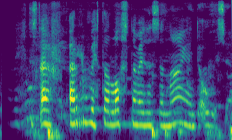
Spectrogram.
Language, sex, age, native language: Icelandic, female, 11, Icelandic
